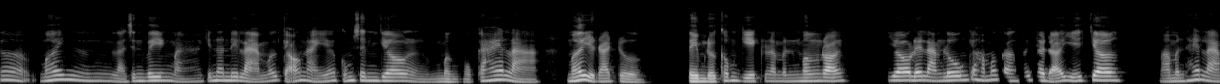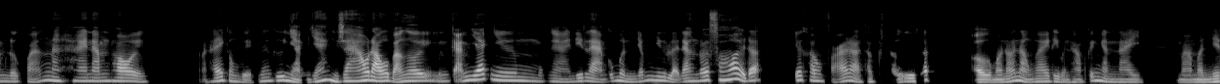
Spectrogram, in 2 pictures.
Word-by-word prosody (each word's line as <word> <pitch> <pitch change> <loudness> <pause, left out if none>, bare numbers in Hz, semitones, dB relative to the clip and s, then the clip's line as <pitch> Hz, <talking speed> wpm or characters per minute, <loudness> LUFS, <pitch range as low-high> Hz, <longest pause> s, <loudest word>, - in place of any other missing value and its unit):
á, 205 - -2 0.3
mới, 180 +6 +1
ưm, 175 -7 -2
là 135 -4 -6
sinh 160 +5 -3
viên 175 0 +3
mà 130 -2 -9
cho 170 - -5
nên 185 0 +2
đi 180 - +3
làm 140 -6 0
ở 175 +4 -4
chỗ 170 - 0
này 165 -8 -2
á 175 - -2
cũng 175 +3 -1
xin 180 -2 +1
vô 170 -1 +3
là 145 -4 -6
mừng 125 0 -4
một 120 0 -11
cái 195 +6 +3
là 125 - -1 0.3
mới 190 +7 +7
vừa - - +6
ra 140 0 0
trường, 125 -6 -3 0.4
tìm 140 -1 +7
được 135 -1 +5
công 170 +5 -1
việc 150 -1 0
là 150 -1 -4
mình 150 +1 -5
mừng 160 +1 +1
rồi, 165 +1 +5 0.5
vô 190 0 +7
để 190 0 +6
làm 175 -3 +1
luôn 195 +3 +4
chứ - - -3
hông 195 -3 -1
có 215 - 0
cần 175 -2 -2
phải 195 - -8
chờ 180 - +3
đợi 170 +1 +3
gì 175 - 0
hết 180 - 0
trơn. 190 -2 +7 0.4
Mà 140 0 -5
mình 150 +1 -2
thấy 195 +7 +1
làm 155 -8 -1
được 135 0 -7
khoảng 135 +10 -5
nà 175 -3 0
2 160 -1 -4
năm 160 +1 -2
thôi, 155 -5 +1 0.5
mà - - -17
thấy 155 +4 0
công 155 -6 -6
việc 110 -3 -7
nó 155 - -5
cứ 185 - 0
nhàm 155 - +1
chán 165 +10 0
làm 175 - +2
sao 155 +5 +1
á - - +7
đâu 165 -2 +6
bạn 135 +3 +1
ơi, 170 +2 +1
mình 150 - -8
cảm 180 +4 +1
giác 225 +3 +3
như 190 -4 0
một 165 -5 -4
ngày 130 -4 -8
đi 150 +4 -4
làm 140 -8 -1
của 155 - -10
mình 160 -8 -3
giống 165 +9 -5
như 185 -2 -1
là - - -2
đang 145 +3 -2
đối 185 +3 +2
phó 200 +1 0
vậy - - +3
đó, - - +2 0.4
chứ 200 - 0
không 170 -4 -3
phải 160 - -3
là 170 - -1
thực 125 - -9
sự - - -9
yêu 140 - +1
thích. 205 - -2 0.4
Ừ, 110 -1 +2
mà 110 0 -2
nói 130 +8 -1
nào 175 -10 +1
ngay 135 +3 -3
thì 130 - -4
mình 110 - -7
học 110 0 -9
cái 180 - -3
ngành 135 -9 -2
này 115 -2 -6 0.3
mà 105 0 -7
mình 110 +1 -2
đi 130 +3 +1
160 Hz, 280 wpm, -24 LUFS, 135-180 Hz, 0.5 s, mới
